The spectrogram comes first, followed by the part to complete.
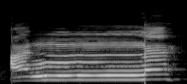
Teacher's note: அந்த நூனை கொஞ்சம் நிறுத்தி குன்னா பண்ணி ஓதணும் நிறுத்தி கொஞ்ச நேரம் வச்சு மூக்குல வச்சு ஓதுறதுக்கு பேர்தான் குன்னா மீமையும் அப்படித்தான்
